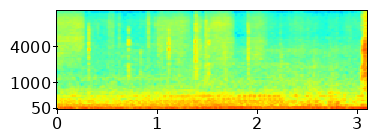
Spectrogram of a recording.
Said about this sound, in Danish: Kommer der også en bil? Nu kommer der også en bil bagved os, ja. Så den vender rundt og kører tilbage igen.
